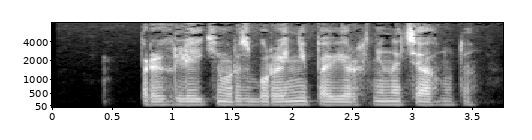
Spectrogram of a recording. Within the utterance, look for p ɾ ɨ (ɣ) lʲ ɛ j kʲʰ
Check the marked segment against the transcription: correct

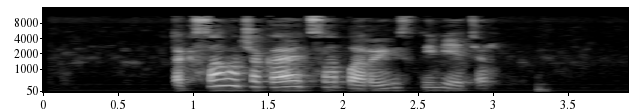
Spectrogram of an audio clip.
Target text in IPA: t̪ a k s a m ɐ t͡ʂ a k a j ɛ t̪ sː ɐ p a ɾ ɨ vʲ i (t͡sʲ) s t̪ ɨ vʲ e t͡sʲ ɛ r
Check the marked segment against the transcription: incorrect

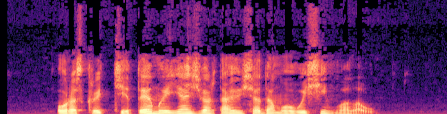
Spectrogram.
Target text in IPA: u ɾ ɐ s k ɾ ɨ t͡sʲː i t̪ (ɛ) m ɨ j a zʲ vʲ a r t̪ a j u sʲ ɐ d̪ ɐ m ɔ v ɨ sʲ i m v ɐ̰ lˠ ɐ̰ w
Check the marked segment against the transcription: correct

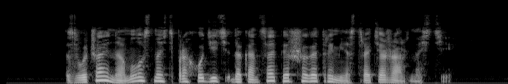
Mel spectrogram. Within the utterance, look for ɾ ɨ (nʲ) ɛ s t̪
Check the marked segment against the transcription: incorrect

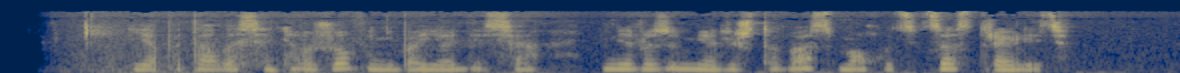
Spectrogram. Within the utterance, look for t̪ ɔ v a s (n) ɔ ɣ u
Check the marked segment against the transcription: incorrect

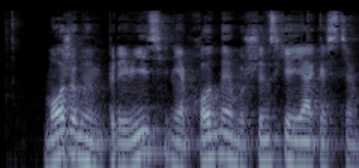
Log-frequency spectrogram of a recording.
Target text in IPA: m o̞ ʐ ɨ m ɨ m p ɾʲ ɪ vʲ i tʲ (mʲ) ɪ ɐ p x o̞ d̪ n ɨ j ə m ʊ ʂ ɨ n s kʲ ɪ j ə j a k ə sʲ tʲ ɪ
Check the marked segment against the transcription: incorrect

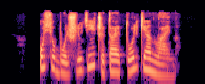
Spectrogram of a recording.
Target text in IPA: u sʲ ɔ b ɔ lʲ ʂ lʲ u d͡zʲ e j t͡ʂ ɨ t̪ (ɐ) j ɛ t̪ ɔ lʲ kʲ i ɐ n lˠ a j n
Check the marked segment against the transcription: incorrect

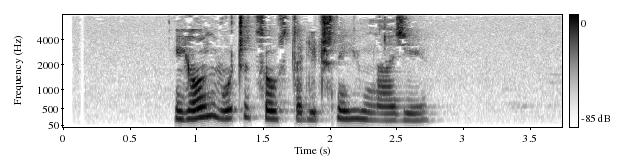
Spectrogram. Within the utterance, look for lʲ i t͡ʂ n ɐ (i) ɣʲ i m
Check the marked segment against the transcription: incorrect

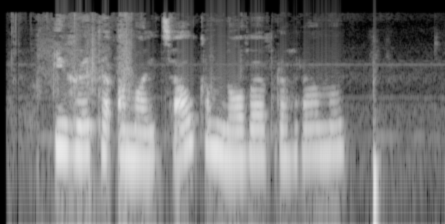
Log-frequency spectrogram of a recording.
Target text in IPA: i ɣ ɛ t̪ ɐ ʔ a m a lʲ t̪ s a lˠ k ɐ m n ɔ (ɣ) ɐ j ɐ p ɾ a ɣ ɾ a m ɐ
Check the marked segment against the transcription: incorrect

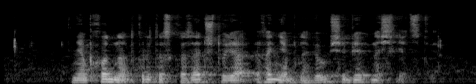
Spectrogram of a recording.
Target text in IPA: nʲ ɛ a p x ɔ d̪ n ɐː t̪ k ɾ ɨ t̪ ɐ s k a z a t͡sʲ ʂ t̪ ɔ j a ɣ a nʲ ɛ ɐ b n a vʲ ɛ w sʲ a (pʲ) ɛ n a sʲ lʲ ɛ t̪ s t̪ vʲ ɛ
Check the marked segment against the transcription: incorrect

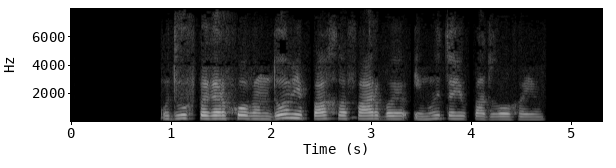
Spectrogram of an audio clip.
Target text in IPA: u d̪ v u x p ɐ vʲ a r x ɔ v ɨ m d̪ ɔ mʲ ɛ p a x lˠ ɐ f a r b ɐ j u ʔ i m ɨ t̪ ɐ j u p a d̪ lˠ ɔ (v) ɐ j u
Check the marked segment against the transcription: incorrect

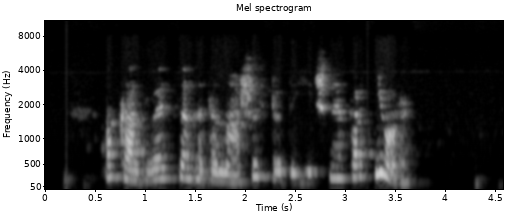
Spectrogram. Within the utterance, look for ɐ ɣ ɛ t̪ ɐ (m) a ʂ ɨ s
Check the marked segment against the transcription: incorrect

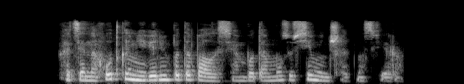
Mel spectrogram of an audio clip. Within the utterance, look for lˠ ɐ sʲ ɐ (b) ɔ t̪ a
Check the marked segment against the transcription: correct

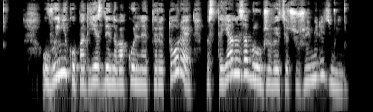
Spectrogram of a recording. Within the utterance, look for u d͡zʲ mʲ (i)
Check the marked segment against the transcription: correct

